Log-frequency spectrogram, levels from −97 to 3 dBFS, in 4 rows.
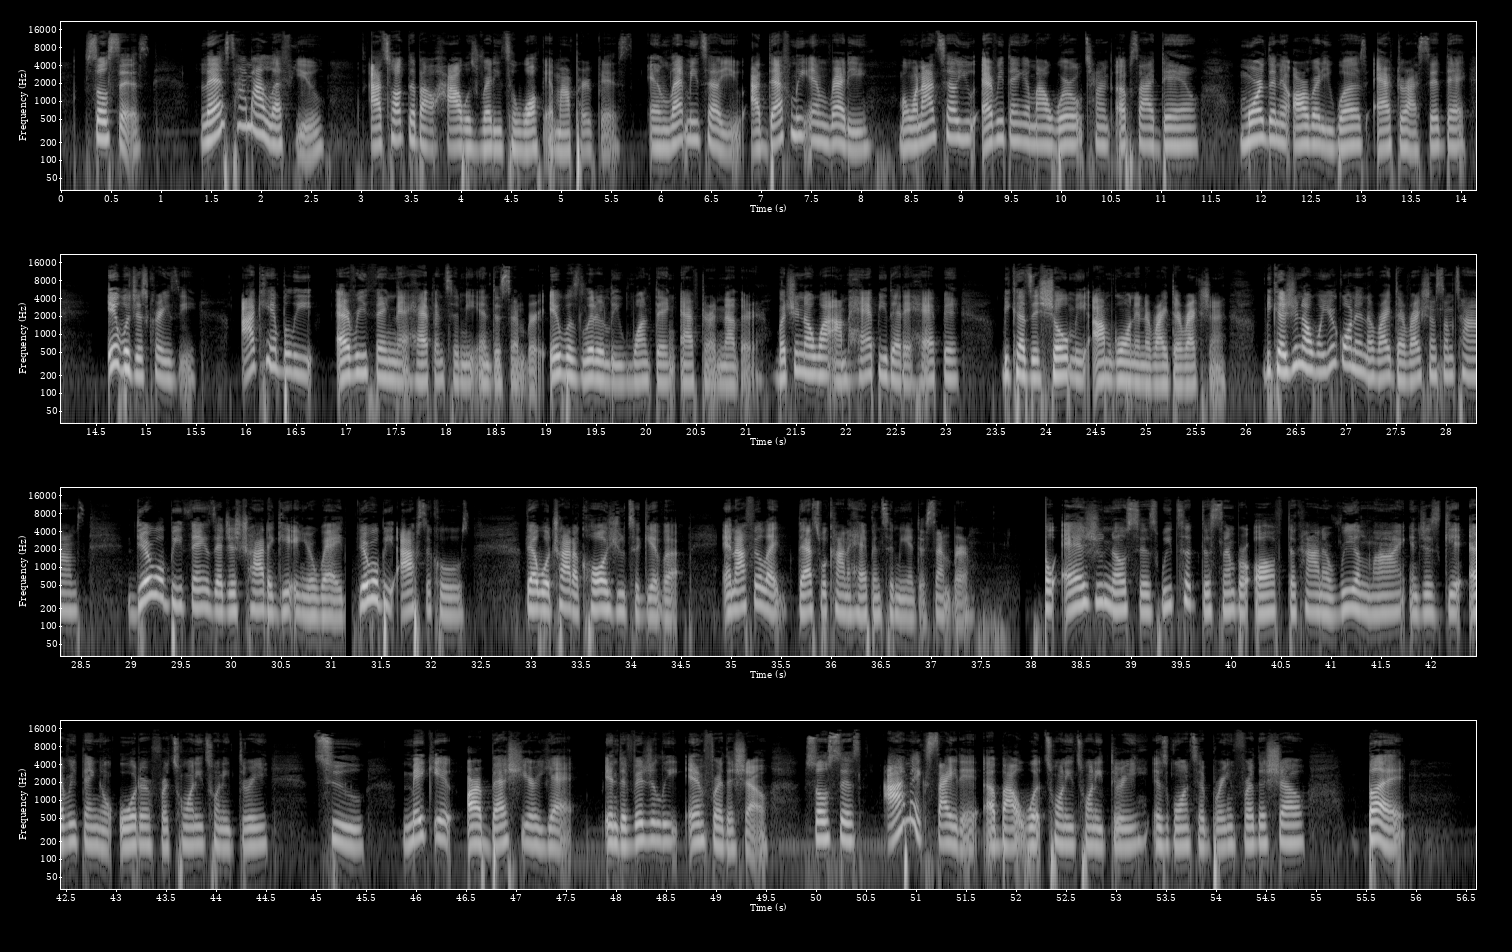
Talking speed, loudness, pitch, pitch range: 195 wpm, -29 LUFS, 180 Hz, 165-200 Hz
